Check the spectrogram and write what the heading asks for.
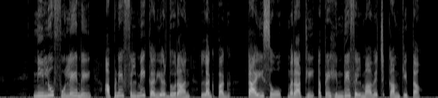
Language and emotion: Punjabi, neutral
